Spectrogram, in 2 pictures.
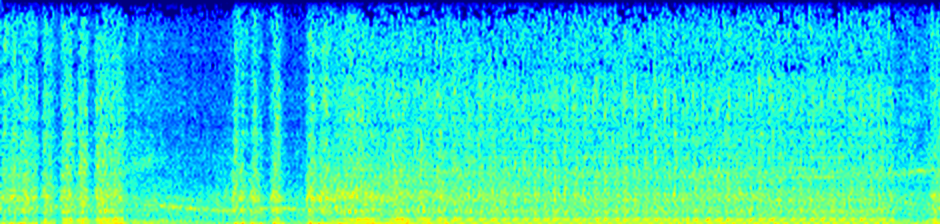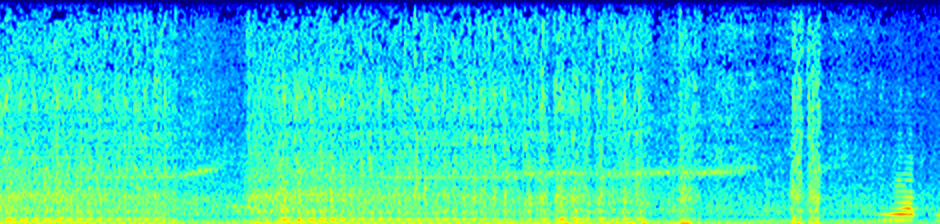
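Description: Truck engine starting with a quick rattle of cranking, then idling steadily. It drops out briefly twice, about nine and twelve seconds in.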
